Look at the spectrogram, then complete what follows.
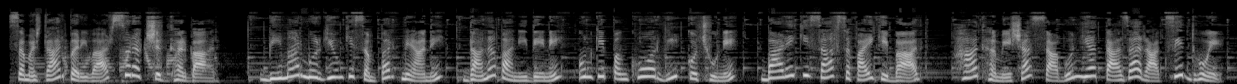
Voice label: Radio Handwash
